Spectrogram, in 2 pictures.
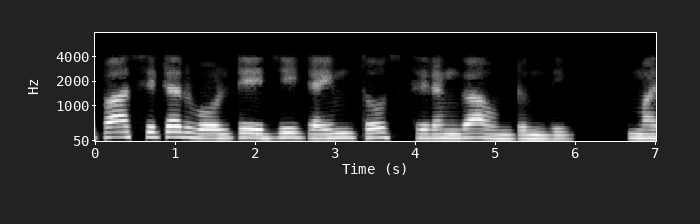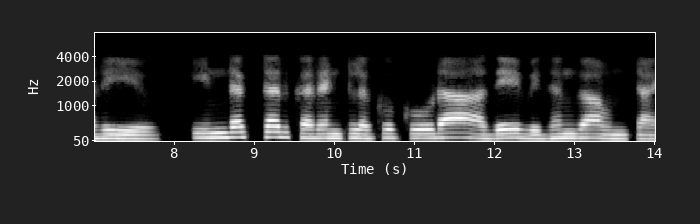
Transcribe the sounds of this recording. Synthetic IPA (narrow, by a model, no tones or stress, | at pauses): paːsiʈɐɾʋoːlʈeːd͡ʒiʈɐjmt̪oːst̪ʰiɾɐŋɡaːuɳʈund̪i | mɐɾiju | iɳɖɐk̚ʈɐɾkɐɾeɳʈlɐkukuːɽaːɐd̪eːʋid̪ʱɐŋɡaːuɳʈaː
